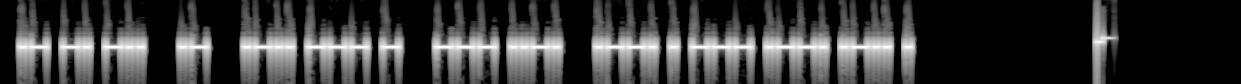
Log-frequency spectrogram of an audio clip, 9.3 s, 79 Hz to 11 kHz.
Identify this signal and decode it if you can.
Morse code, heard as a keyed tone, about 29 wpm, 700 Hz. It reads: AND A LOT OF PEOPLE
